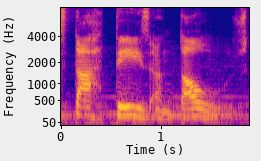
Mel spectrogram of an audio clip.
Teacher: Here the D replaces TH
